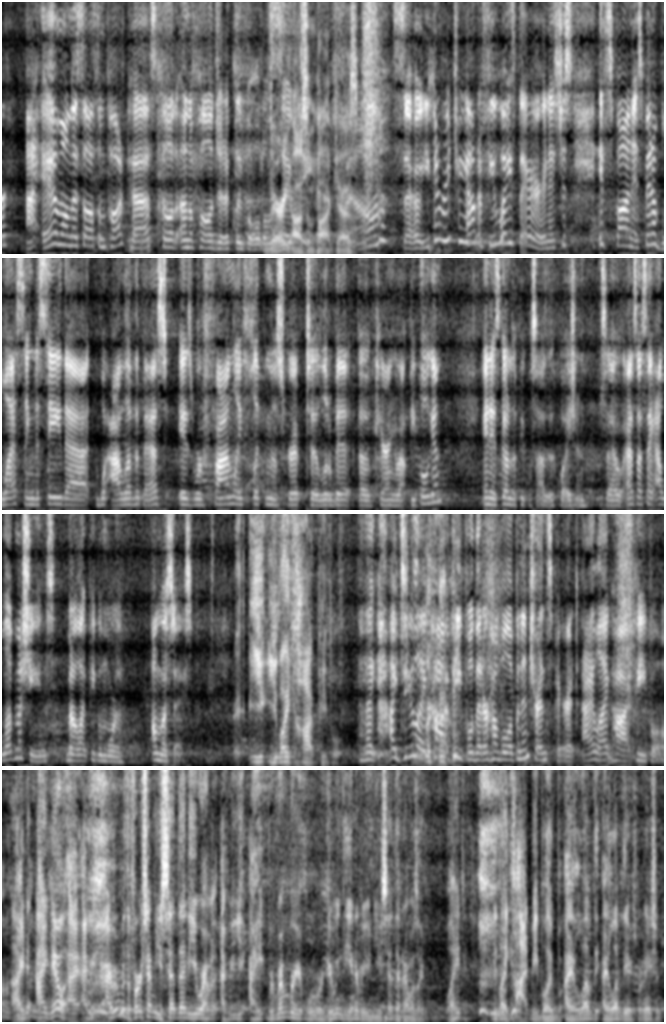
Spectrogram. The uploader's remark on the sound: Broadcasting live from Safety Day 2021 - Presented by the ACFS. During this live recording at Safety Day 2021. Some of the interviews that I was able to do in person at safety day 2021.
